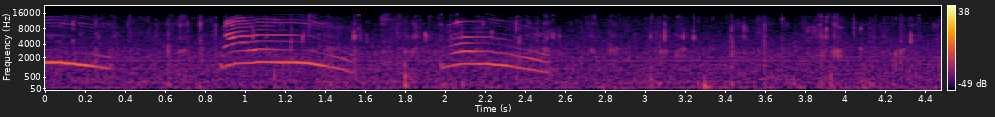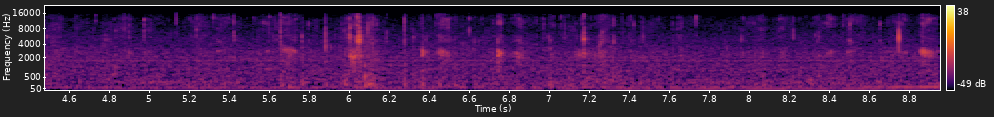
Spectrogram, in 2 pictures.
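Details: Bengal kittens, twitching and dreaming indoors, give three thin, high mews in the first two and a half seconds, each an arched, slightly falling cry; the rest is a quiet room with faint clicks.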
